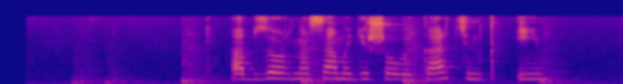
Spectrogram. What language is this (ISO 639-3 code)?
rus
